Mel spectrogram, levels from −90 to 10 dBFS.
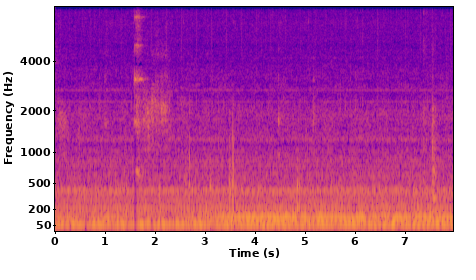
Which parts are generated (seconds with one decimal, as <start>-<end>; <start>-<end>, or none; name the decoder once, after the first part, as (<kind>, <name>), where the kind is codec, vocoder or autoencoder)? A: none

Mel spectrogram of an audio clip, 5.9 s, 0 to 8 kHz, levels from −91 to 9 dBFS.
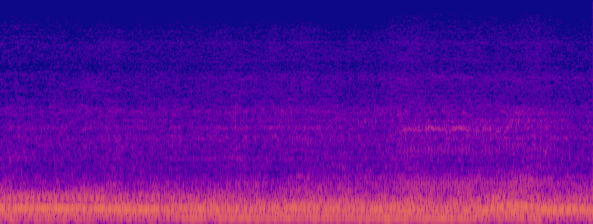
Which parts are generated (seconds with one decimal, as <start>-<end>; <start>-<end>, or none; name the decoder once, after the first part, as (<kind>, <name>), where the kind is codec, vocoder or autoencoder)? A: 0.8-4.3 (codec, DAC); 4.8-5.5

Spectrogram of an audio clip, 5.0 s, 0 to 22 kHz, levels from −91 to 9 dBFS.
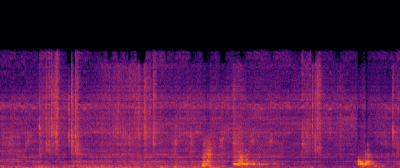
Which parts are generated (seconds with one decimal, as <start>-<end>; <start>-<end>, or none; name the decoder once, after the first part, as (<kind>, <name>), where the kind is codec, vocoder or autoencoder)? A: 0.0-5.0 (codec, SNAC)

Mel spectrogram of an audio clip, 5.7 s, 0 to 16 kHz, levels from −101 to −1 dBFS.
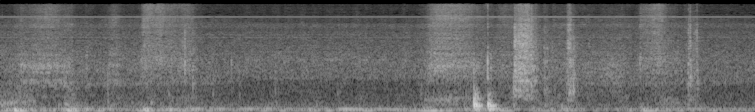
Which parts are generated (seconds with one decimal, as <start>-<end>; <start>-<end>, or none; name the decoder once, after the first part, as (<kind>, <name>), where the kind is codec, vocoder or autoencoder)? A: none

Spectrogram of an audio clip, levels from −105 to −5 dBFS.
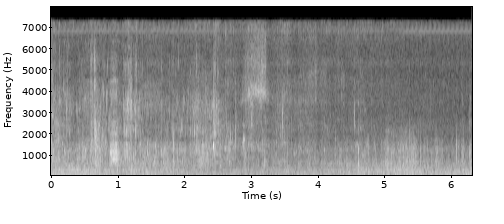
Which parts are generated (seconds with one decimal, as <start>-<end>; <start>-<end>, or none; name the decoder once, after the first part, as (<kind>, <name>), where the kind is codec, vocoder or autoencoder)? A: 2.5-5.3 (codec, DAC)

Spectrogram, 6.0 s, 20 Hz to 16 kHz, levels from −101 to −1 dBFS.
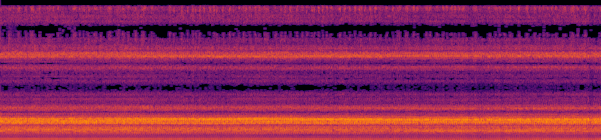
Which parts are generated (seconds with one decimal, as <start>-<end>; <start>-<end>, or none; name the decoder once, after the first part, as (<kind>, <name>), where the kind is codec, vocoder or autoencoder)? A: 0.7-3.9 (vocoder, BigVGAN v2); 4.8-6.0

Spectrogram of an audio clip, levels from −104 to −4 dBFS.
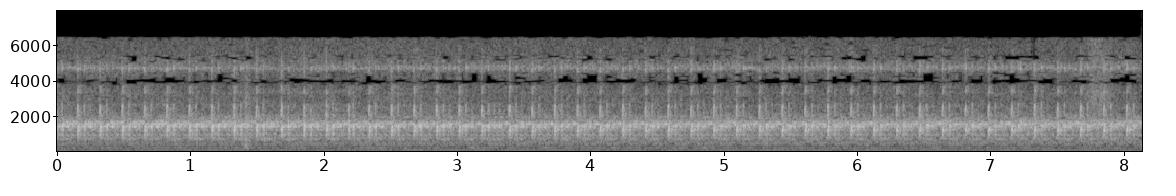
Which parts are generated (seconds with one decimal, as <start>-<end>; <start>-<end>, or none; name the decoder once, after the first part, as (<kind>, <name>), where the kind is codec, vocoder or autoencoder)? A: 1.6-2.2 (codec, DAC)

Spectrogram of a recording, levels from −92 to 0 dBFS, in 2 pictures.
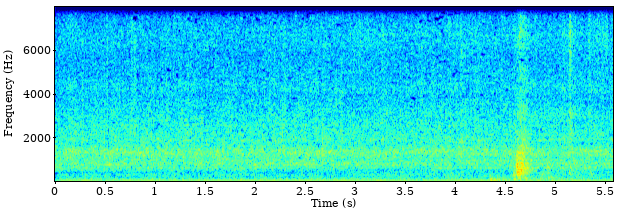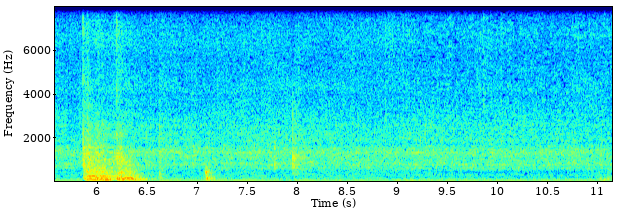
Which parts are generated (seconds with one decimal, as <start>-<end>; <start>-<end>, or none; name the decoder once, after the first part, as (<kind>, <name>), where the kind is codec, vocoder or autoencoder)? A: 0.0-0.6 (codec, DAC); 2.9-3.5; 4.8-9.2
